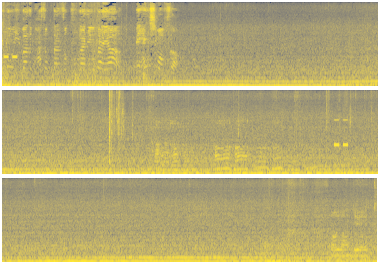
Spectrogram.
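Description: Steady low drone of a small truck's engine and road noise heard inside the cab while it drives slowly in city traffic, with faint voices at times.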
